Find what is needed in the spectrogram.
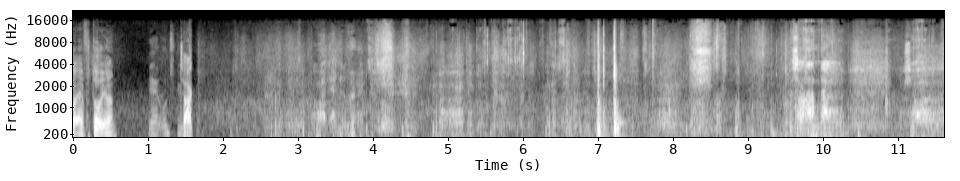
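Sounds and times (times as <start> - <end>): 
speech: 0.0 - 5.1, 11.2 - 11.6
rustling and shuffling of someone getting into a car: 1.6 - 11.6
car door shutting: 7.0 - 7.4.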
